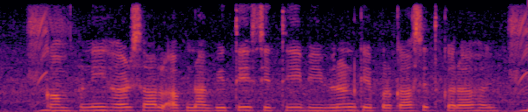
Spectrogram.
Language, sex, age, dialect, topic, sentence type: Magahi, female, 31-35, Western, banking, statement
